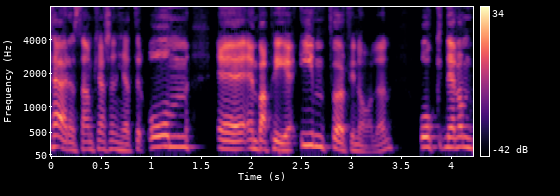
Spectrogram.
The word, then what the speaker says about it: Mbappé: Han sitter i studion, tar emot och korrigerar deras uttal och säger då, Mbappé är det korrekta uttalet, eller något liknande.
